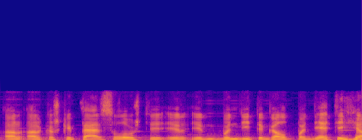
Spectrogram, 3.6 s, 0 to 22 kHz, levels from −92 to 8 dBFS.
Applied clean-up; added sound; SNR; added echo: neural separator model SepFormer DNS4.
